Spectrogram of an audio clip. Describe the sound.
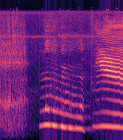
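A group of people imitates snoring on cue, acting out Jesus sleeping in the boat: a raspy, breathy snort followed by two long, drawn-out vocal groans, fairly loud, with no actual talking.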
